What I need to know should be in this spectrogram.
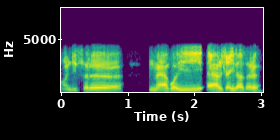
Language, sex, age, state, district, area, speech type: Dogri, male, 30-45, Jammu and Kashmir, Udhampur, rural, conversation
